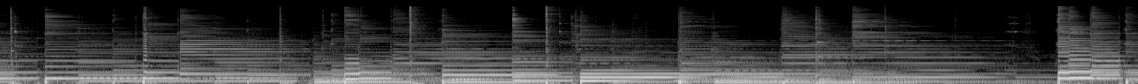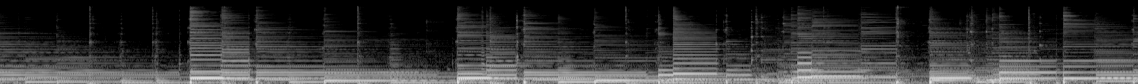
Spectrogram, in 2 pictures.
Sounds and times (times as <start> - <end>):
Acoustic guitar: 0.0 - 22.7
Strum: 0.0 - 22.7.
